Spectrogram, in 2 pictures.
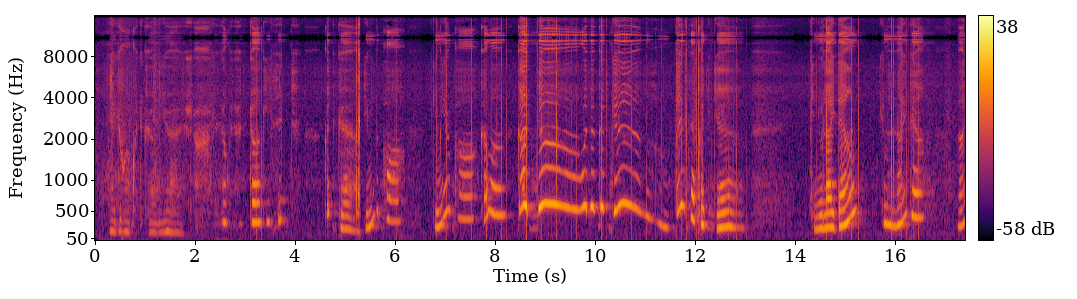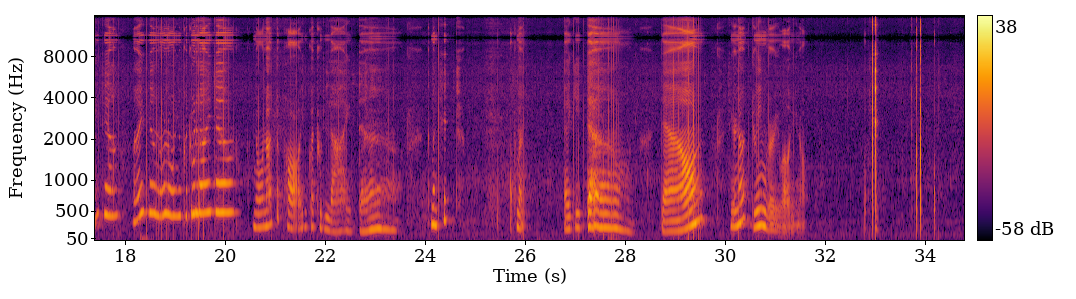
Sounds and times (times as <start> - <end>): Speech: 0.3 - 13.0, 14.3 - 24.8, 25.8 - 26.1, 26.8 - 31.7.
